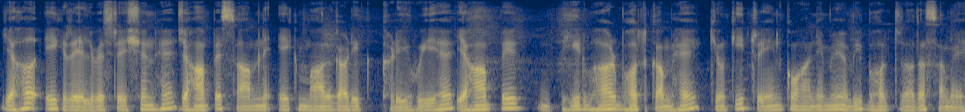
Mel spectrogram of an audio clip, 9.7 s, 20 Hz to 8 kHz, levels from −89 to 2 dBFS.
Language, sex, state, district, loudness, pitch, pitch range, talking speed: Hindi, male, Uttar Pradesh, Jyotiba Phule Nagar, -21 LUFS, 95 Hz, 85-105 Hz, 190 wpm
